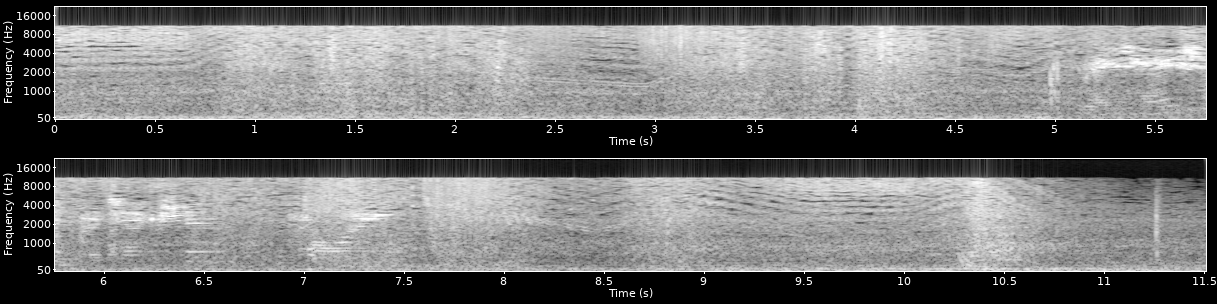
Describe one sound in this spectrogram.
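A laser beam buzzes and crackles in bursts.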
